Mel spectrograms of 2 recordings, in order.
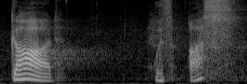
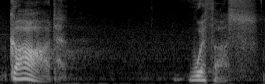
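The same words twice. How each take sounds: First: The stress is on us. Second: The stress is on God.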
